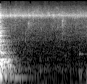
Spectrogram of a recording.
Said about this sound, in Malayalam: ഇപ്പോഴത്തെ മീൻ പൊരിക്കാനിട്ടുണ്ട്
